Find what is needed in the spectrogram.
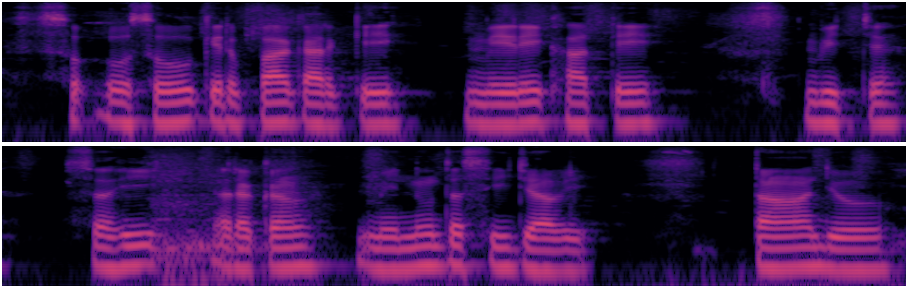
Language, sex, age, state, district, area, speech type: Punjabi, male, 18-30, Punjab, Moga, rural, spontaneous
